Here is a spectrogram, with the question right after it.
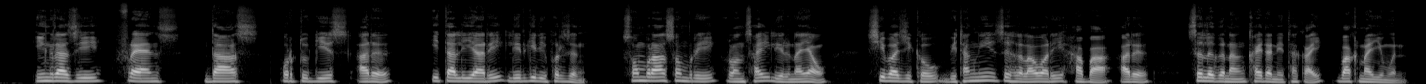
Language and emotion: Bodo, neutral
